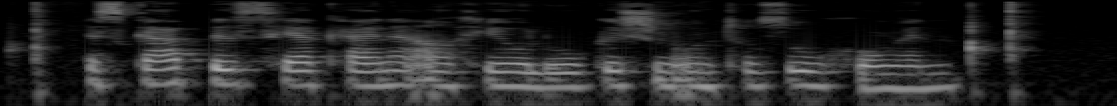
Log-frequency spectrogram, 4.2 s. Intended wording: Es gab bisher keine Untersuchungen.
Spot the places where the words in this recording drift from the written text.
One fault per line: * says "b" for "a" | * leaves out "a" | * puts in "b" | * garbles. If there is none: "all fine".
* puts in "archäologischen"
